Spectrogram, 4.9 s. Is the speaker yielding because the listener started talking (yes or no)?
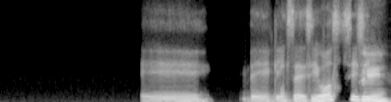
yes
